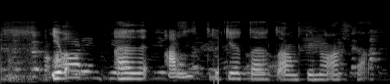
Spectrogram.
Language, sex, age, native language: Icelandic, female, 13, Icelandic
